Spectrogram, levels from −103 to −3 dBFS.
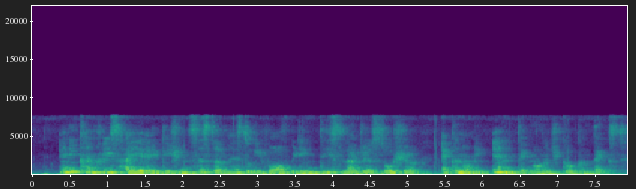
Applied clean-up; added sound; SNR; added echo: none; Cricket; 16 dB; reverberation time 0.6 s.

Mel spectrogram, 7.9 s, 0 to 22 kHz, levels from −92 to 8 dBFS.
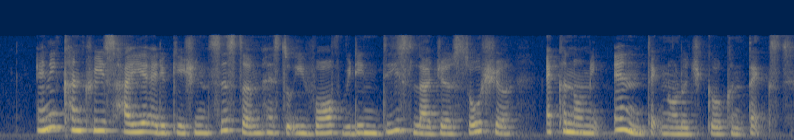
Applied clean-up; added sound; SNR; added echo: none; none; none; none.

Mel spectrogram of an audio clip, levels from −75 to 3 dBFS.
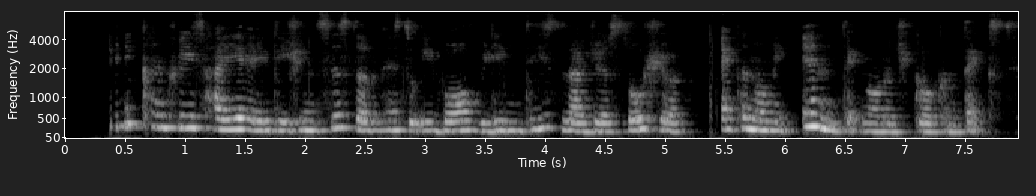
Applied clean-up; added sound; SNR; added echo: neural mask model DeepFilterNet 3.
